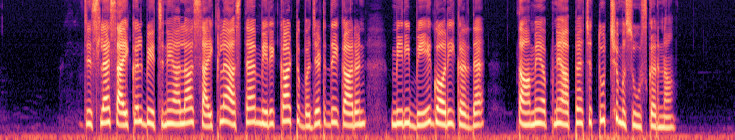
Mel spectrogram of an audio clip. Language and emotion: Dogri, sad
